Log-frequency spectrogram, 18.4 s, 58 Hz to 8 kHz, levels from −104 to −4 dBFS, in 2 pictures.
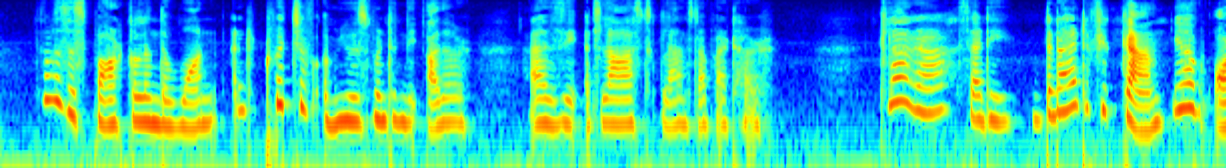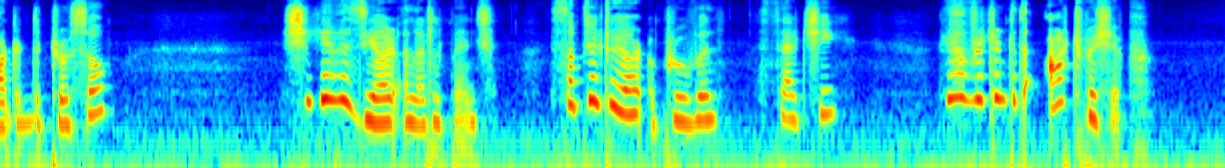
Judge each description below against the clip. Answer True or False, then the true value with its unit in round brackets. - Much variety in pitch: True (7.0 semitones)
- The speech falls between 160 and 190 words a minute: True (180 wpm)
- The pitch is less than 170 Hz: False (240 Hz)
